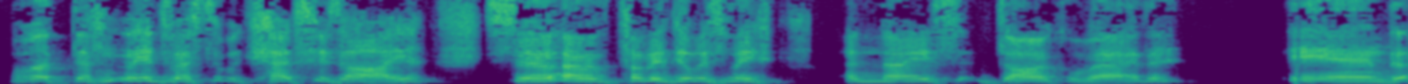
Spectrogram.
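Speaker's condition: Down syndrome; developmental disability from birth

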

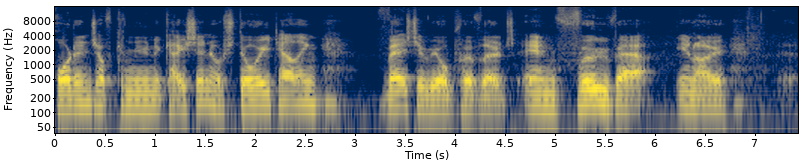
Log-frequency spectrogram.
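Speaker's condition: Cerebral palsy; speech impediment, talks funny

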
